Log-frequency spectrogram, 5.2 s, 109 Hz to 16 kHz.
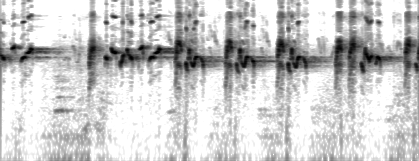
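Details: Sooty-headed bulbul song meant to lure rivals into traps: a long whistled line, then phrases each opening with a sharp note and a curling warble, repeated about every 0.7 seconds.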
